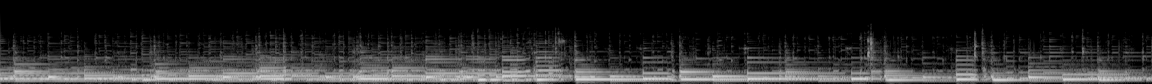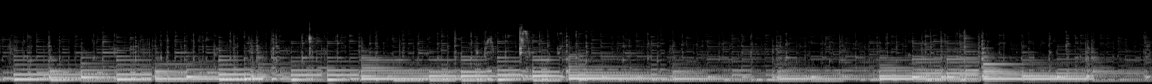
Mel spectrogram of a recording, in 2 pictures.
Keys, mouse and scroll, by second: 8.7 ctrl+shift+click, 9.1 ctrl+shift+click, 9.6 ctrl+shift+click, 10.1 ctrl+shift+space, 10.9 ctrl+shift+click, 11.3 ctrl+shift+space.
